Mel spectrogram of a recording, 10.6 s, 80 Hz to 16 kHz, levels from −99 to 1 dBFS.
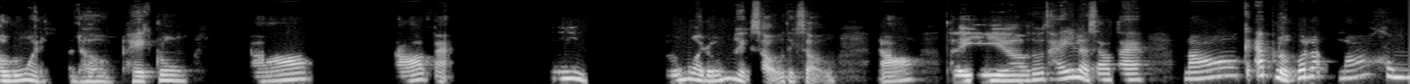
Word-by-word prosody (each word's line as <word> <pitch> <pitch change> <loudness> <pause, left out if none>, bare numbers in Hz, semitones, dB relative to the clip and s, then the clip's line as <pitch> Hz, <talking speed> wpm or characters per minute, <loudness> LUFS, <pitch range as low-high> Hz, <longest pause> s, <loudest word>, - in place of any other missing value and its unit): ừ, 185 - +6
đúng 190 +2 +3
rồi, 210 - +2
bình 170 0 -15
thường, 165 -1 -3 0.2
thiệt 170 -1 +2
luôn. 195 -2 +1 0.5
Đó, 205 +8 +1 0.7
đó - - +2
và - - -4 0.7
ừm, 265 0 +1 0.7
đúng 205 +5 +1
rồi, 220 -4 +4
đúng, 195 +8 +2
thiệt 185 - +1
sự, - - -3
thiệt 165 -1 -6
sự. 155 - -6 0.4
Đó, 215 +7 0 0.3
thì, 195 +1 +5
ờ, 195 0 +1
tôi 225 +2 0
thấy 255 +5 +2
là, 305 - +6
sao 225 0 0
ta, 225 0 +1 0.3
nó 305 +9 +1
cái - - -5
áp 370 -3 +5
lực 280 - +7
đó 305 - +8
đó, 355 +2 +1
nó 295 +7 -5
không 330 -4 +1
220 Hz, 195 wpm, -21 LUFS, 190-275 Hz, 0.7 s, đó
